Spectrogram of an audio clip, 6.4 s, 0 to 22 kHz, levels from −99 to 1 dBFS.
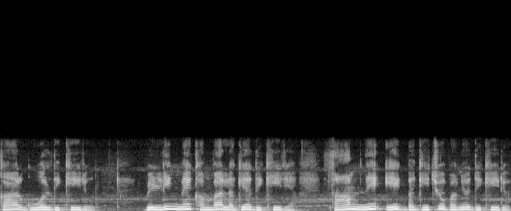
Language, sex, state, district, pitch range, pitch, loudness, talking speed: Rajasthani, female, Rajasthan, Nagaur, 190-230 Hz, 205 Hz, -13 LUFS, 150 wpm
